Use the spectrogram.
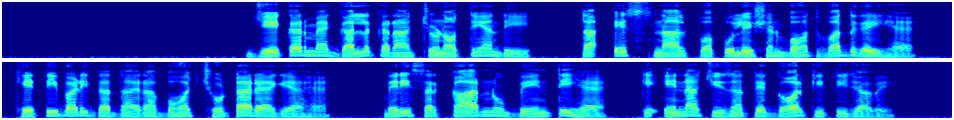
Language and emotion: Punjabi, neutral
